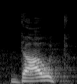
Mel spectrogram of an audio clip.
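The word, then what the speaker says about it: doubt: डाउट, तो यहां टी बाद में आया है, तो टी का उच्चारण तो हमने कर लिया, लेकिन यहां पे देखिए बी साइलेंट है।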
